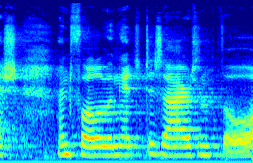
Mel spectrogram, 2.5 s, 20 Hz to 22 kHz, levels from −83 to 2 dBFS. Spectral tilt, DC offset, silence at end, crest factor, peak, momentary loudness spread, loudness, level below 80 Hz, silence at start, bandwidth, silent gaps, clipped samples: -2.5 dB/octave; under 0.1%; 0 s; 18 dB; -12 dBFS; 7 LU; -28 LUFS; -54 dBFS; 0 s; over 20 kHz; none; under 0.1%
